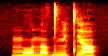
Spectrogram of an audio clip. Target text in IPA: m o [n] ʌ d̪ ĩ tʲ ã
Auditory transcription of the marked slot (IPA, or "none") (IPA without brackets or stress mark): n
